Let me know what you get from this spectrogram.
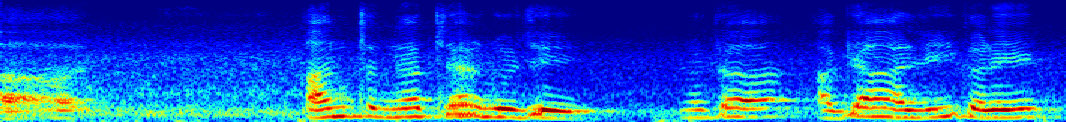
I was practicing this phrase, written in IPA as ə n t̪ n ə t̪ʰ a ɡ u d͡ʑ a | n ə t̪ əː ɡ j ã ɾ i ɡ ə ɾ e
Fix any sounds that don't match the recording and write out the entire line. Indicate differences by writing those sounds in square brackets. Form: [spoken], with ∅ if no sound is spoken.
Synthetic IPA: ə n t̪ n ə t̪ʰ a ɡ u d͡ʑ [e] | n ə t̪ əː ɡ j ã [l] i [k] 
